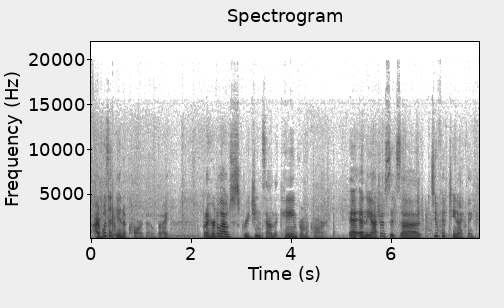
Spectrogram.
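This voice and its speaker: Woman as playful young male ghost, lively pitch. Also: a little hiss or hum. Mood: confused, hesitant. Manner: hesitant, halting, casual. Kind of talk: amateur online radio drama reading.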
